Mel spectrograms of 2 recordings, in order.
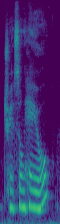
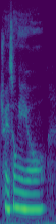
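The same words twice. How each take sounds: First: The h sound in the third syllable is pronounced. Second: The h sound is dropped, blending into the vowel. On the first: The speaker calls it wrong. "we don't say 해" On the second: The speaker calls it right. "we say 에 to make it smoother"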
